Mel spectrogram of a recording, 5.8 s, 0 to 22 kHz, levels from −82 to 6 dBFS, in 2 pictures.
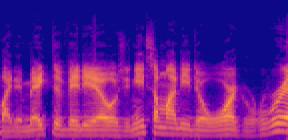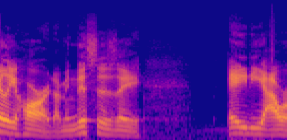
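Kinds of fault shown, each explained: Clock slip clicks: faint ticks about once a second, roughly seven in all, likely from two unsynced clocks drifting around 20 ppm apart, dropping or repeating single samples.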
